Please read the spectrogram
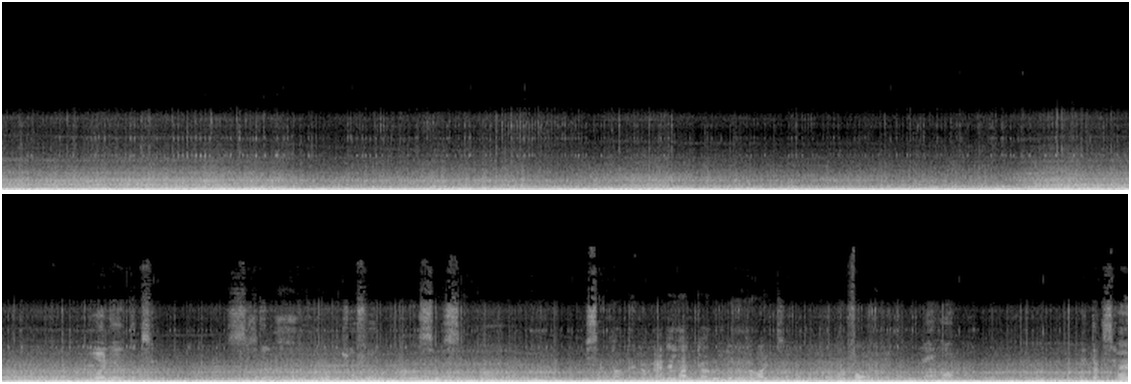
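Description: Light aircraft's engine running steadily at low power, heard as a loud, even drone inside the cockpit while the aircraft taxis after landing. Scattered short clicks come in the second half.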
